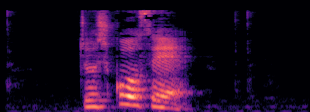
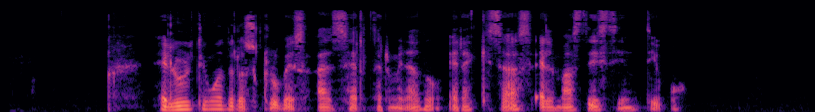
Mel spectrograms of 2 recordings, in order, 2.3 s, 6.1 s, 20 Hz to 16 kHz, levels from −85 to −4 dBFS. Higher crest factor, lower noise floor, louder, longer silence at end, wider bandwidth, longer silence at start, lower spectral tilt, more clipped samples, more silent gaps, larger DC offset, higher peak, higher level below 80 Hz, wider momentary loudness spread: about the same, 22 dB vs 22 dB; second, -69 dBFS vs -77 dBFS; first, -23 LUFS vs -33 LUFS; about the same, 0.9 s vs 1 s; about the same, 11.5 kHz vs 11.5 kHz; second, 0.6 s vs 0.8 s; second, -3 dB/octave vs -5 dB/octave; neither; neither; neither; first, -4 dBFS vs -12 dBFS; second, -68 dBFS vs -56 dBFS; about the same, 14 LU vs 16 LU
